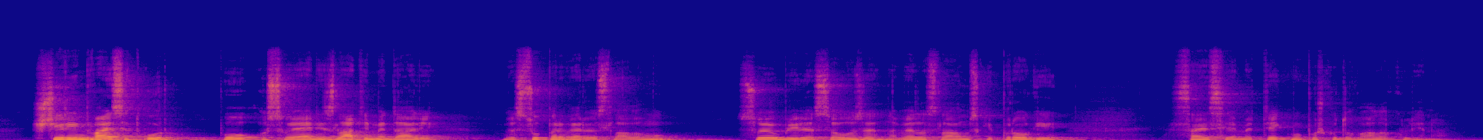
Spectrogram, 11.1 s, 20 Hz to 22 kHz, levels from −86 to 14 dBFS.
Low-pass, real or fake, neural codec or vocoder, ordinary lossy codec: 14.4 kHz; real; none; none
